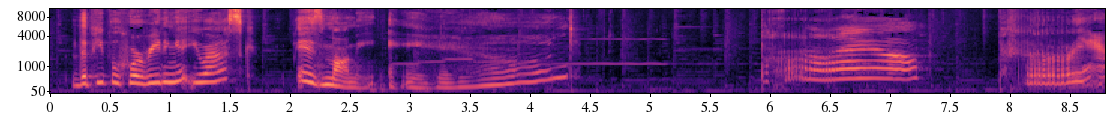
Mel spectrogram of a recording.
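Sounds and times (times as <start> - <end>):
speech: 0.2 - 4.4, 8.2 - 8.7
child imitating cat meows: 5.9 - 7.3.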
